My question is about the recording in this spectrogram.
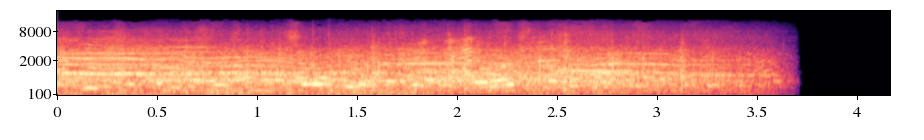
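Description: Roadside crowd of spectators shouting and cheering, many voices at once. The sound fades out quickly about three and a half seconds in.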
